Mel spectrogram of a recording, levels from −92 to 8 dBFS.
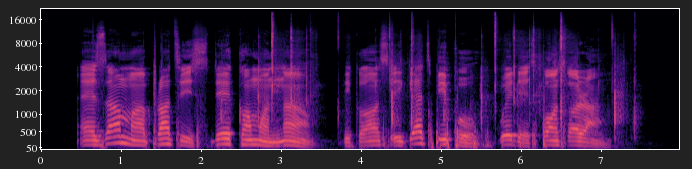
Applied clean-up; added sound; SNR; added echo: neural mask model RNNoise.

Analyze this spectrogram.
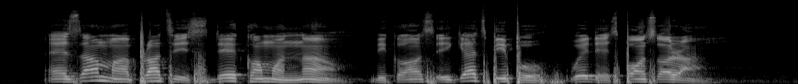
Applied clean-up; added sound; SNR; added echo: none; none; none; none.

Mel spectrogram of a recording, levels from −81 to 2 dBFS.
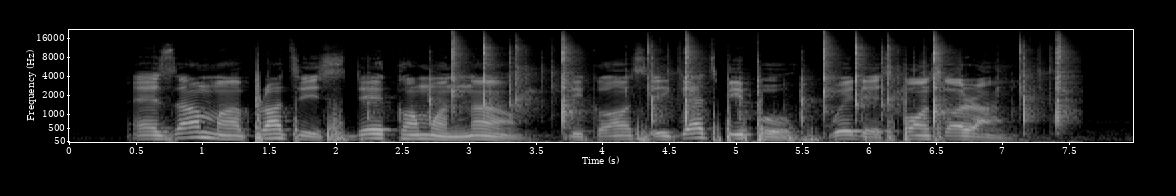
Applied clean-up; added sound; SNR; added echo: none; Crushing; 1 dB; none.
